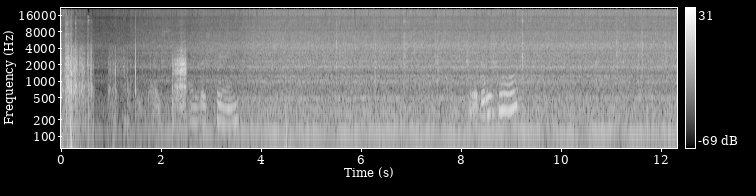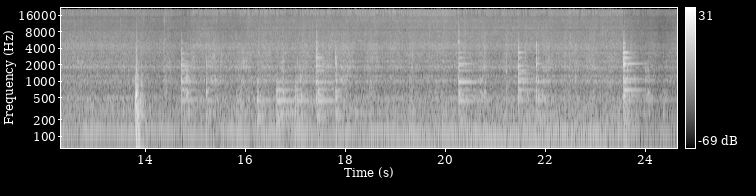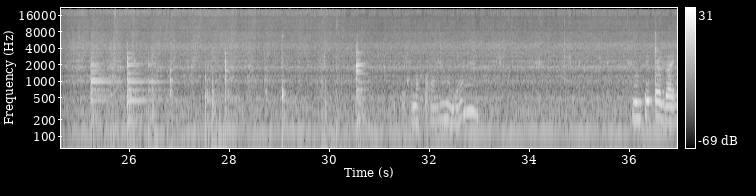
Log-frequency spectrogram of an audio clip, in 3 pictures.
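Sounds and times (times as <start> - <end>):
meat sizzling in a frying pan: 0.3 - 36.9
metal utensil clinking on pan: 14.7 - 18.2, 19.8 - 22.6, 23.5 - 29.3, 29.9 - 31.0.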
